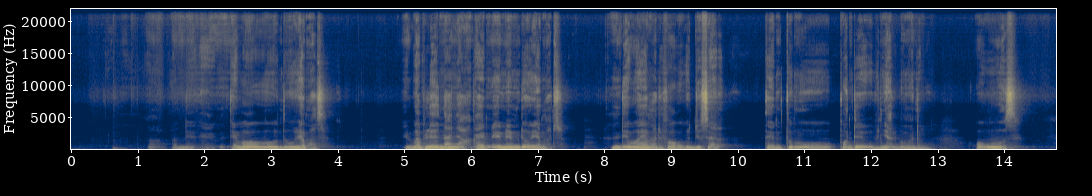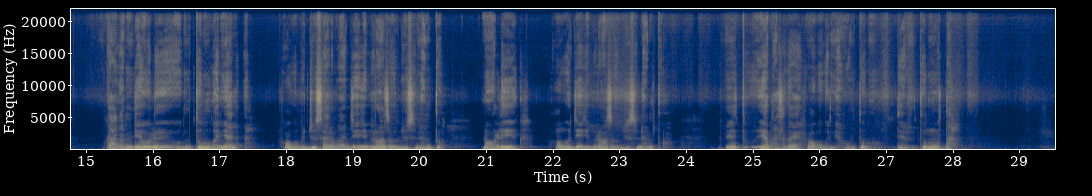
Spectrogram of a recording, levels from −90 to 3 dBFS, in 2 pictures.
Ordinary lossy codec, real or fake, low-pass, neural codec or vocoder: none; fake; none; vocoder, 48 kHz, 128 mel bands, Vocos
